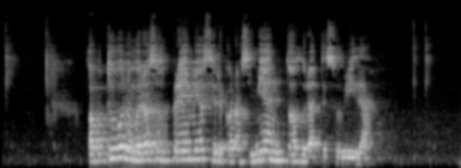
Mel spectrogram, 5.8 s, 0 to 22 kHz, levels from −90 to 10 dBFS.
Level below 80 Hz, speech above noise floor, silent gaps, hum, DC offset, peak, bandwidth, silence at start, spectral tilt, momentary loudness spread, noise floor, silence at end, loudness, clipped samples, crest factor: -62 dBFS; 36 dB; none; none; under 0.1%; -2 dBFS; 12 kHz; 1.1 s; -5 dB/octave; 7 LU; -51 dBFS; 1.1 s; -16 LUFS; under 0.1%; 16 dB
